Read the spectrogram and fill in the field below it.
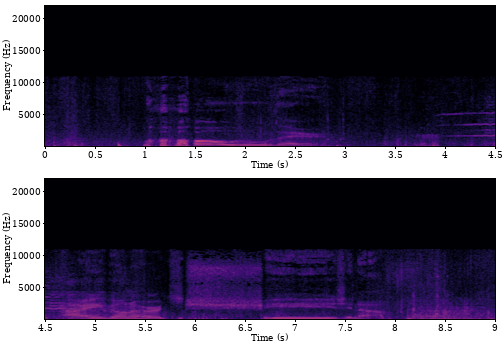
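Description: A man calls out softly in a low voice.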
